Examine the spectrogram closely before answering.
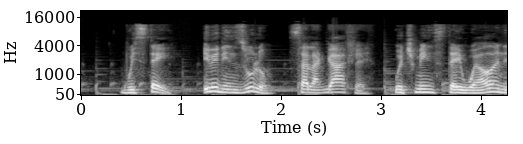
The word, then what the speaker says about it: Sala: stay even in Zulu Sal which means stay well and is a way to say goodbye and you know in that one I also have an implosive Sal and also phonetically speaking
